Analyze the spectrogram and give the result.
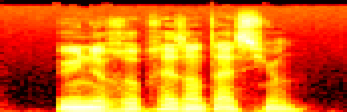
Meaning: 1. representation 2. the act or an instance of showing or presenting
- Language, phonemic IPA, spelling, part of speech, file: French, /ʁə.pʁe.zɑ̃.ta.sjɔ̃/, représentation, noun, Fr-représentation.ogg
